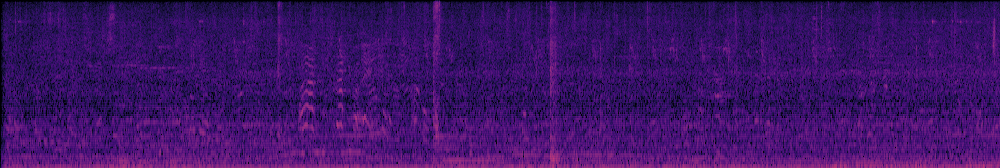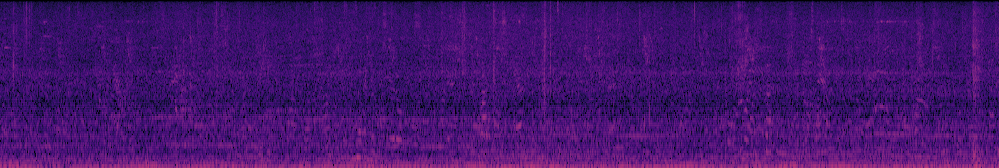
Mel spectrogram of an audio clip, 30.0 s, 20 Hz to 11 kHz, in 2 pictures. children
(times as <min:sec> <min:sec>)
0:12.4 0:29.9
